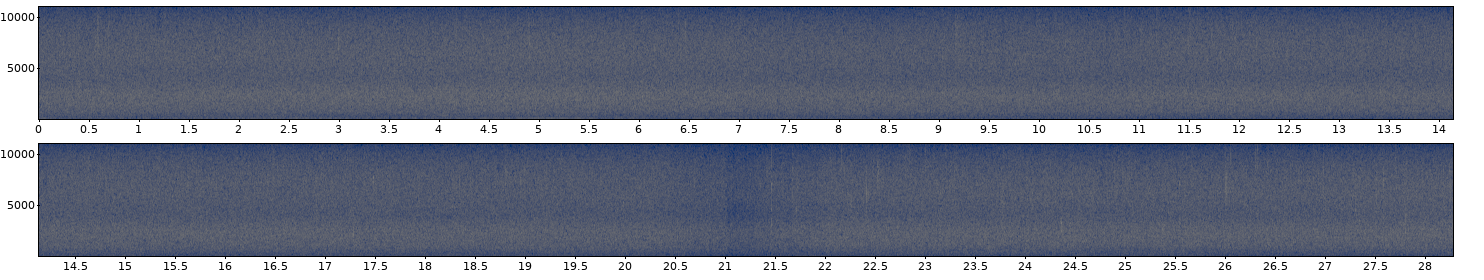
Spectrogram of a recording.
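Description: Steady rain falling on garden foliage, an even, unbroken hiss that dips briefly for a moment about three-quarters of the way through.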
